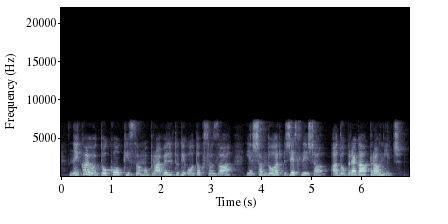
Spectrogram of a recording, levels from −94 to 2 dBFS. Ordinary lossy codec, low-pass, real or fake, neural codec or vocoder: none; 7.2 kHz; real; none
